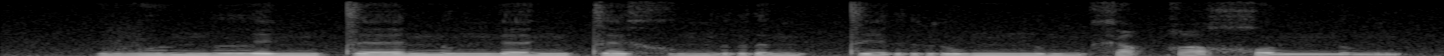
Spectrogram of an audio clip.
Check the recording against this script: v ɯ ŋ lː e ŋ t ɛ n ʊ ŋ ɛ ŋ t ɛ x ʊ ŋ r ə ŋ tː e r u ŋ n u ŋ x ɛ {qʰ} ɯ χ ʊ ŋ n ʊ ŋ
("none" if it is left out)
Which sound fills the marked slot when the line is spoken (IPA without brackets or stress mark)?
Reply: q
